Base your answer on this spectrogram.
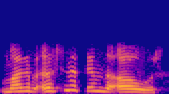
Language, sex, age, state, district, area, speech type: Kashmiri, female, 18-30, Jammu and Kashmir, Bandipora, rural, conversation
